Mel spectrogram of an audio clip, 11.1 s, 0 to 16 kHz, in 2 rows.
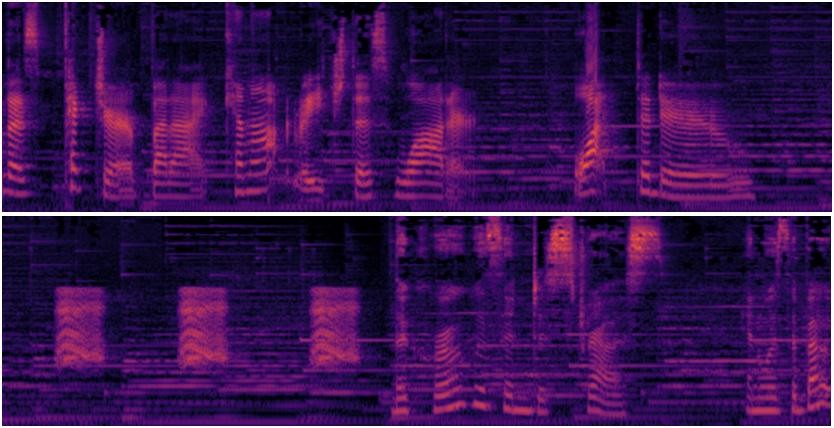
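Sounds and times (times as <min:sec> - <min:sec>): soft background music: 0:00.0 - 0:11.0
crow cawing: 0:05.9 - 0:08.0.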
